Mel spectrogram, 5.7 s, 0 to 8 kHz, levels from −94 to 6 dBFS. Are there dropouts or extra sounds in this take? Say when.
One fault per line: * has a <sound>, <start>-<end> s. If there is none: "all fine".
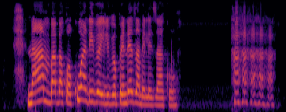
* has a laugh, 4.6-5.5 s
